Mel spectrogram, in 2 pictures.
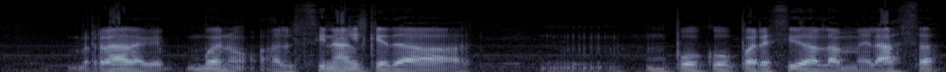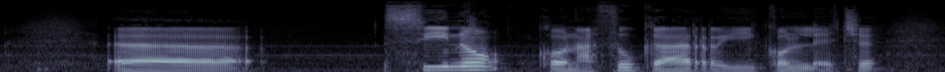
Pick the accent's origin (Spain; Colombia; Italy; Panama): Italy; Sardinia; Spanish is a second language; Es una tradición, por lo visto, propia de mi pueblo. Por lo menos yo no he hablado con gente de los pueblos alrededores y del resto de Cerdeña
